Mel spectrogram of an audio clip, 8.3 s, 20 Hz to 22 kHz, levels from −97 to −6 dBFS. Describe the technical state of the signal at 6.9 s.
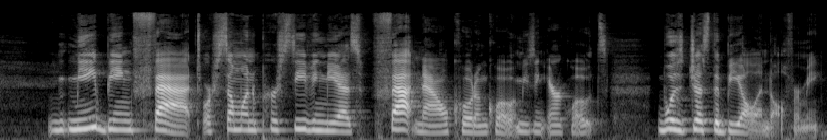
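At 6.9 s the signal is intact, with no audible dropout, clipping, distortion or other technical fault at that moment.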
